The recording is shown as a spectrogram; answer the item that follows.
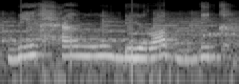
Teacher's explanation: mim sukun bertemu dengan huruf dal dibaca dengan jelas tanpa dengung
